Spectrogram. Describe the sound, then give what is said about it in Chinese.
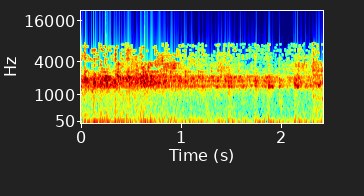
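A rattle made of natural fruit or seed shells, an instrument found across tropical countries that can be tied to the hands or feet, shaken in a steady, dense stream of dry, bright clicking and rustling, fairly loud and continuous with small surges, no voices over it. “然后像这一些像果壳一样的这种乐器，就是基本上 全世界的这种热带国家 嗯 全都有，然后它可以绑在手上，或者是绑在脚上，一边跳一边，就像 就是会有声音。”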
